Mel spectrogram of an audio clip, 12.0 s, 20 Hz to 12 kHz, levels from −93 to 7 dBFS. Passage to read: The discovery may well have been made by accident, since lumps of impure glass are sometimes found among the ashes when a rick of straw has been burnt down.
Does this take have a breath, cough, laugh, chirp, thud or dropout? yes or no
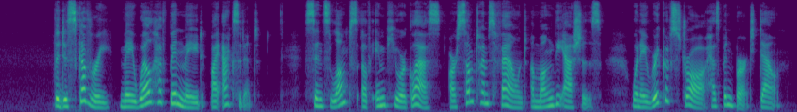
no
